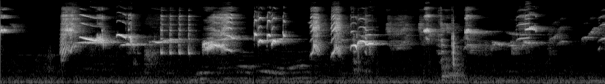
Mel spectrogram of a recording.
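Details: Champion-class oriental magpie-robin song set in a wild, river and forest ambience. The song is a rich, varied run of high whistles, buzzy rattles and sharp chirps delivered in dense phrases with short breaks.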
